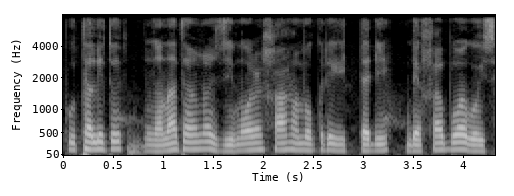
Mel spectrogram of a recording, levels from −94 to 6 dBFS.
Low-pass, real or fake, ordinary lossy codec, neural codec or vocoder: 7.2 kHz; fake; none; codec, 16 kHz, 2 kbps, FreqCodec, larger model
